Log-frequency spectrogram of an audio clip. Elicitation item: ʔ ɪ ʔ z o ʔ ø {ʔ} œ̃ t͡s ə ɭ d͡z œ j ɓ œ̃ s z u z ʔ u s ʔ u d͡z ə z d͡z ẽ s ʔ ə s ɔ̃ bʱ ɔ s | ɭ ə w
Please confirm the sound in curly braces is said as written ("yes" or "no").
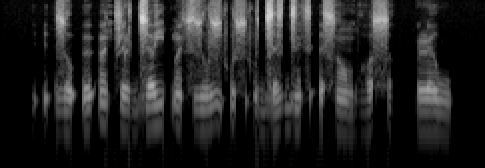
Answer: yes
